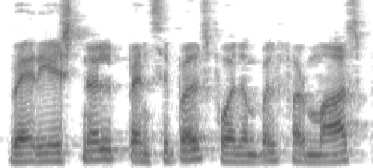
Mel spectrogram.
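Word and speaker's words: Fermat: For example फरमास principal एक variational principal है, टी यहाँ पे साइलेंट है, तो फरमास प्रिंसिपल यहाँ पे एक वेरिएशनल प्रिंसिपल है।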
